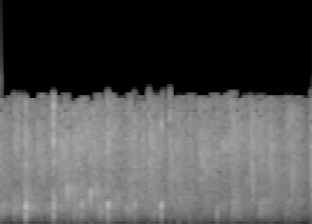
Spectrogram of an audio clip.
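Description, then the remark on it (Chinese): A crowd applauds the co-worker brothers with steady, dense clapping, a broad wash of hand claps punctuated by a few sharper individual claps, sustained at moderate volume throughout without any voices. “我们给所有同工弟兄们一个掌声，谢谢大家。”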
